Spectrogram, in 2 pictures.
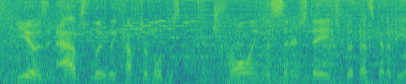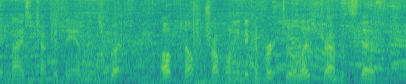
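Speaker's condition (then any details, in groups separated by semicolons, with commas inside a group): No condition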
